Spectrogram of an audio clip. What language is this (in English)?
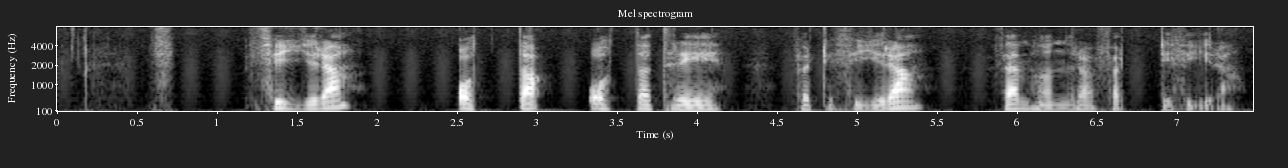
Swedish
